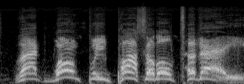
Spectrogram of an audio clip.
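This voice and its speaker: A man shouting at an extremely high pitch in a put-on character voice, at a fairly slow pace. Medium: video game. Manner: shouting, abrupt.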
